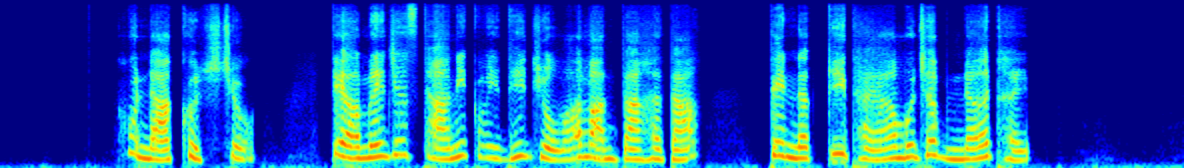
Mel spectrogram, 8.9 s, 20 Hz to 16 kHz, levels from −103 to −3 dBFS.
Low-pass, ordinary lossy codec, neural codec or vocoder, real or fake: 14.4 kHz; none; codec, 44.1 kHz, 2.6 kbps, DAC; fake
